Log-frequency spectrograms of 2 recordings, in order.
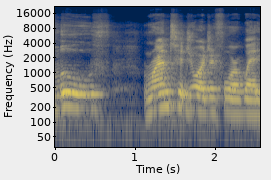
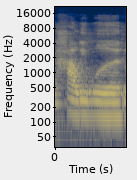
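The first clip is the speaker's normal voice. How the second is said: ordinary delivery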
